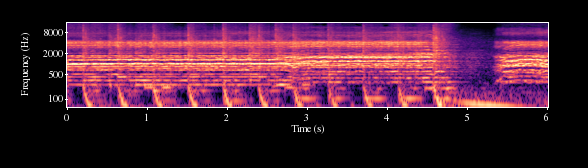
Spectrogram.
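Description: Several female voices singing long held harmonies over a pop backing track with a steady kick-drum beat. Near the end the music drops out briefly under a deep bass swell, then the voices come back in.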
